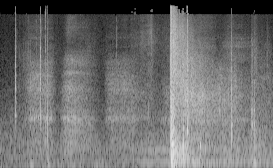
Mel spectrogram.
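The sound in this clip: Gunshots and bullet hits ring out in a video game: one loud, sharp blast cracks near the middle, with a few lighter clicks and impacts scattered before and after it.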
